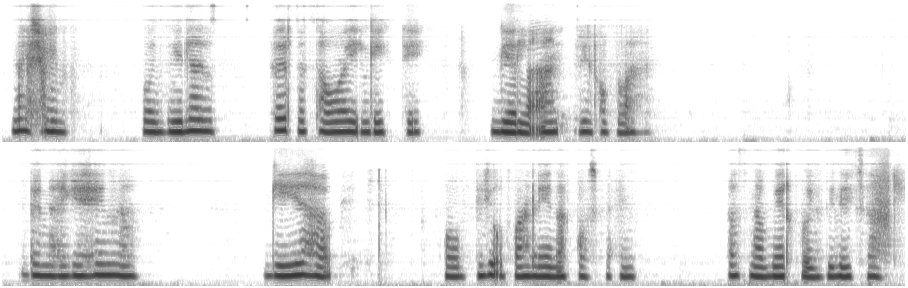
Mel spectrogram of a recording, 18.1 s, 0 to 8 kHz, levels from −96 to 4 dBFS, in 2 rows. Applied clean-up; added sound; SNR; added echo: neural mask model DeepFilterNet 3.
